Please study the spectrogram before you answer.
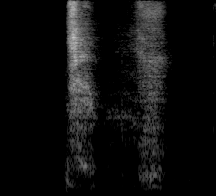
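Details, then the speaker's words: Short sneeze, a sharp burst then a softer second puff, during repeated sneezing that the person suspects is a cold or an allergy of unknown cause; ordinary sneeze. "I feel like taking allergy medicine or something. Oh my god, I'm going to sneeze."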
